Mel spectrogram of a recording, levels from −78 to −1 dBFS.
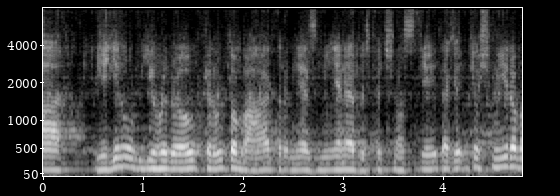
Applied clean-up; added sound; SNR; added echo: neural separator model SepFormer DNS4.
